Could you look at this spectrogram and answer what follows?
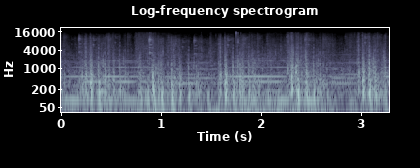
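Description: Horse hooves clip-clop in steady repeated strikes as a mount trots along in the video game Mount & Blade: Warband, fairly close, with faint game ambience around them.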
